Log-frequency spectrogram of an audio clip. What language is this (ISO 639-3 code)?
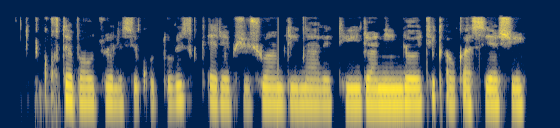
kat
